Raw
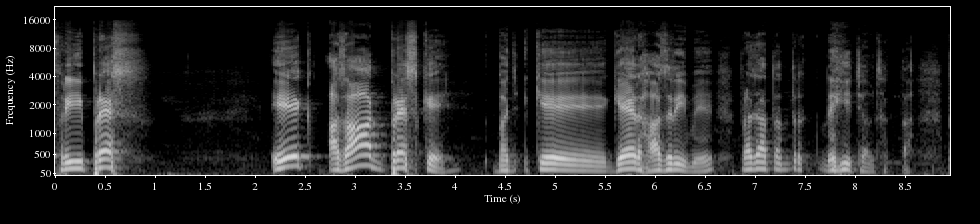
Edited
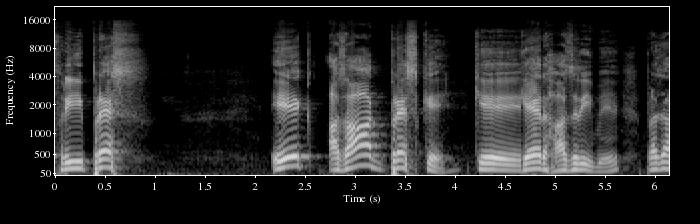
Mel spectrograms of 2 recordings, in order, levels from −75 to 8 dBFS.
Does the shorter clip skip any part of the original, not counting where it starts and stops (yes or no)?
yes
